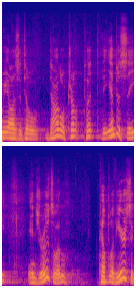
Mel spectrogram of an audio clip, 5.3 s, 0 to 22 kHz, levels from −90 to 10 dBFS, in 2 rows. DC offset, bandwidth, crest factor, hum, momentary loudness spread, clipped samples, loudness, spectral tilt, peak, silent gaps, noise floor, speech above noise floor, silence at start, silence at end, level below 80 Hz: under 0.1%; 13.5 kHz; 16 dB; none; 11 LU; under 0.1%; -21 LUFS; -6.5 dB/octave; -4 dBFS; none; -49 dBFS; 30 dB; 0 s; 0 s; -60 dBFS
